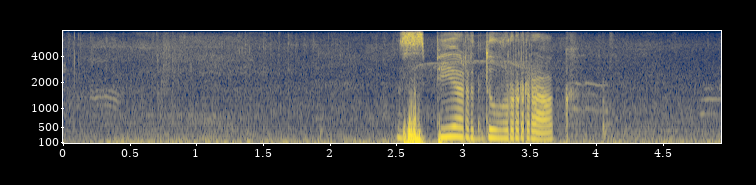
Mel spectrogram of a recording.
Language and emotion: Russian, neutral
